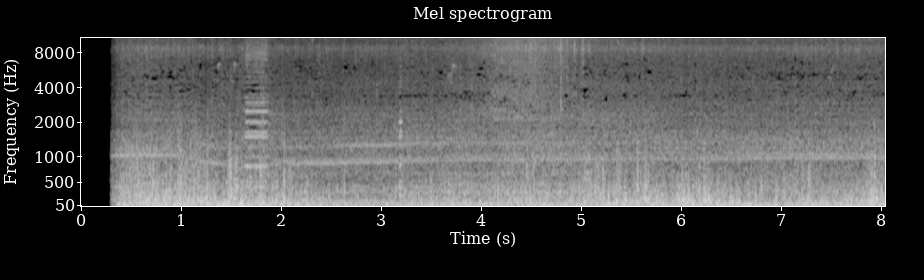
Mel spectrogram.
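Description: Steady low rumble of a moving road vehicle, with a short horn toot about two seconds in.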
